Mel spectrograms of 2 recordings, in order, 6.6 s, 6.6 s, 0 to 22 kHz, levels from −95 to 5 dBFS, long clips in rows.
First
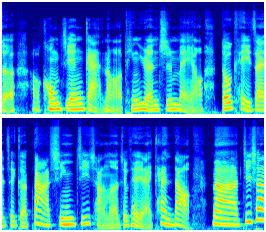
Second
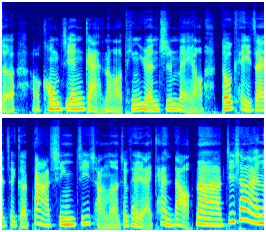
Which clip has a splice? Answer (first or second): second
